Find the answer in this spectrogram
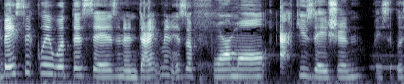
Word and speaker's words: indictment: by grand jury and I know indictment doesn't look like at all how it is spelled but that's how it's pronounced indictment by grand jury and basically what this is an indictment is a formal accusation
